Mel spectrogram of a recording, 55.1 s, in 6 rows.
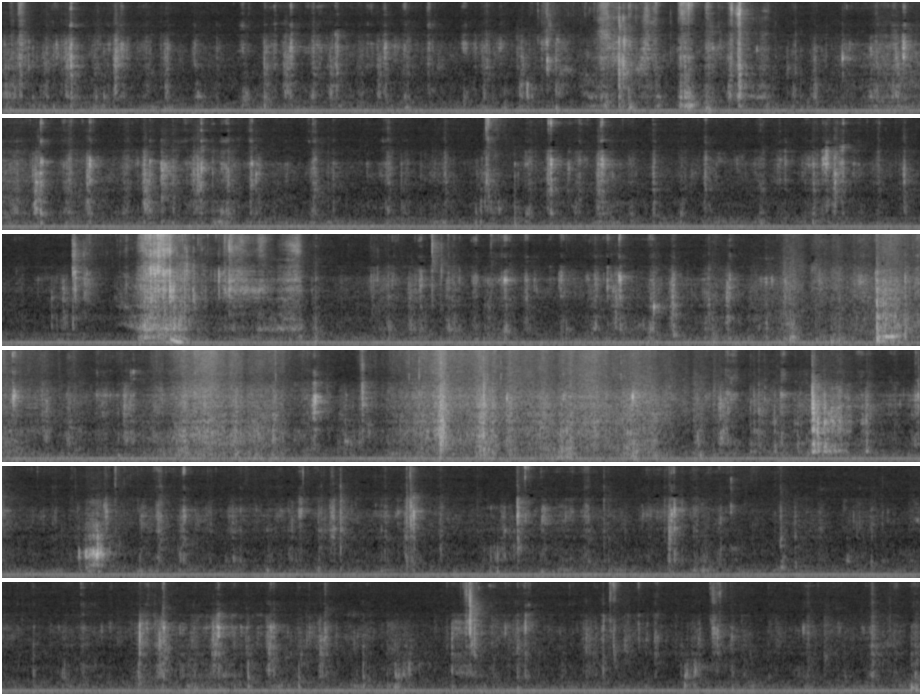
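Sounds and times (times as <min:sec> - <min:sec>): wet chewing and mouth clicks: 0:00.0 - 0:26.3, 0:34.5 - 0:55.0
steady low hum: 0:06.6 - 0:55.0
paper napkin rustling: 0:26.0 - 0:34.9.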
